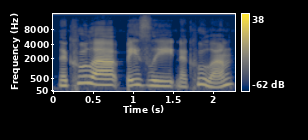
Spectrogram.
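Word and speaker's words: Nakoula Basseley Nakoula: Nakula Baisley Nakula, I'm almost positive I said that right, the filmmaker who lives in Southern California, was questioned by officials but not detained or arrested.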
